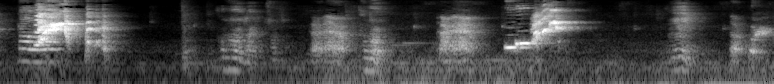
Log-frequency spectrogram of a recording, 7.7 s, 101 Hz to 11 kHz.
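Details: Red-tailed African grey parrot aged 20 months, a household pet, talking: a loud squawky whistled opening, then several shorter speech-like utterances and a bright rising phrase, with quiet gaps and a faint low hum.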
